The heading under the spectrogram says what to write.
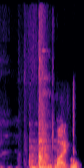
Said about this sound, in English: Wrecking the place. First things first, make sure that your client is okay and they haven't just fallen off their chair. No, I just knocked my plate.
